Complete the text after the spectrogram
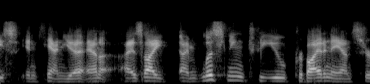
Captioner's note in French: voix de l'interprète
